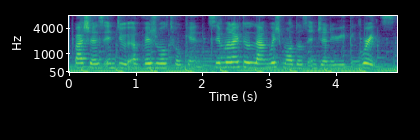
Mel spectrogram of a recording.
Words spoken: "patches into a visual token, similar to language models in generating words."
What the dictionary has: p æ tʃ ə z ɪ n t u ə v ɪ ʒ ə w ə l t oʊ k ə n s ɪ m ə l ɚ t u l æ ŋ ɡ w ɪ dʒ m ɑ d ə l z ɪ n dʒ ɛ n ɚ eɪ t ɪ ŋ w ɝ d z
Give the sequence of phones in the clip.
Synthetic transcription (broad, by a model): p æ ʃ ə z ɪ n t u ə v ɪ ʒ ə w ə l t oʊ k ə n s ɪ m ə l ɚ t u l æ ŋ ɡ w ɪ dʒ m ɑ d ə l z ɪ n dʒ ɛ n ɚ eɪ t ɪ ŋ w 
